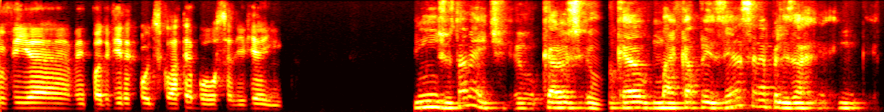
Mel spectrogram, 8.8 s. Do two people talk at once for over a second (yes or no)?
no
